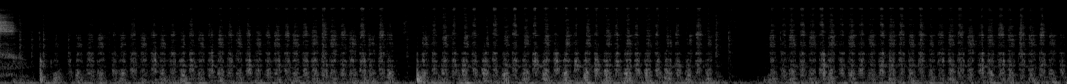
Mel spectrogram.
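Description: A large coin-style token scratching the coating off a paper scratch-off lottery ticket in quick back-and-forth strokes, several a second, pausing briefly twice.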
